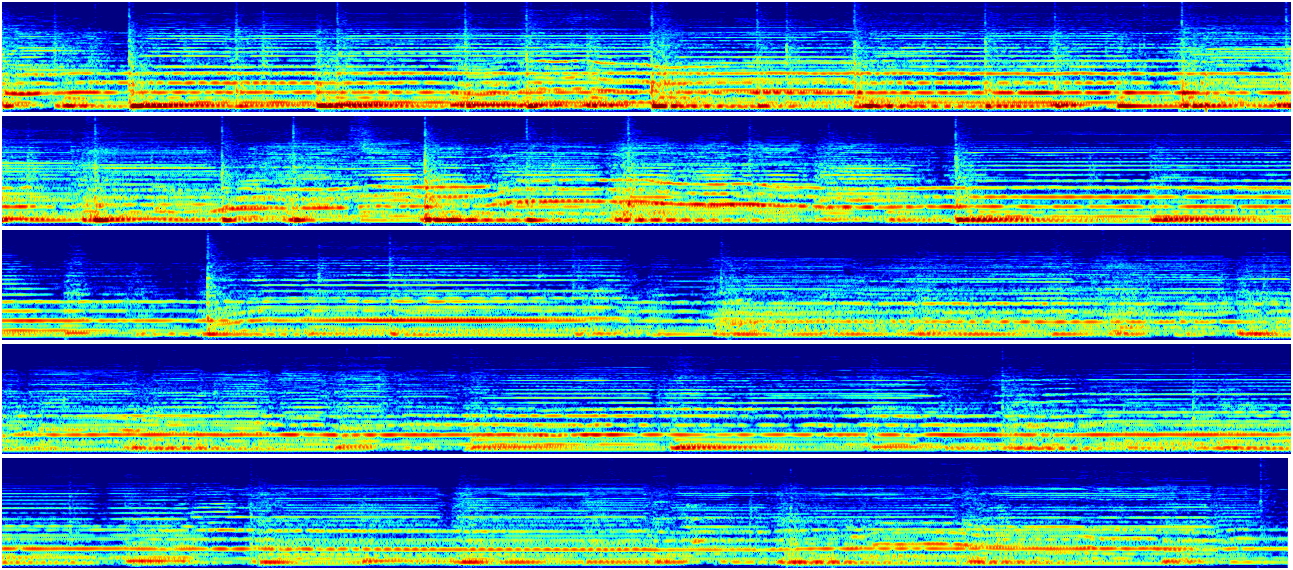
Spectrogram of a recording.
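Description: Live acoustic music: a bowed violin plays a sliding, ornamented melody over a steady low sustained accompaniment. Hand-drum strokes are heard through the first half and thin out after the middle.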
